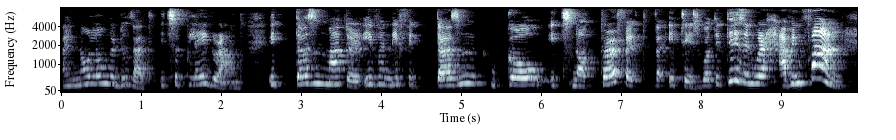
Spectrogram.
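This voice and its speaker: The delivery moves at a fairly slow pace with lively intonation. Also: woman, high pitch for a woman. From Greece. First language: Greek. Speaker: life coach. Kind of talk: interview. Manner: halting.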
